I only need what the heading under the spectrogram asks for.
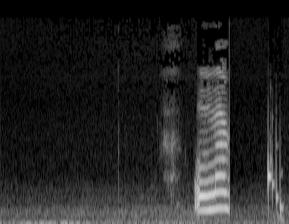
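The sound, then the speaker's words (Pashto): Telephone line tone after a caller's connection drops on a call-in line: a short, buzzy electronic tone rich in harmonics, with a brief blip after it and faint hiss around. “ښه ده ټلیفون دې بند شو”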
